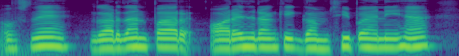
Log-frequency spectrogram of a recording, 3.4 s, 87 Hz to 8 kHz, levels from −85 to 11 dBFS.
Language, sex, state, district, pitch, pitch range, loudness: Hindi, male, Jharkhand, Garhwa, 180 Hz, 170-190 Hz, -12 LUFS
